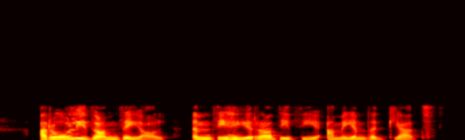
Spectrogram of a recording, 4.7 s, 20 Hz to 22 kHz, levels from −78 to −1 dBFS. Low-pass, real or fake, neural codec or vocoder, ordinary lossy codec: 5.4 kHz; real; none; AAC, 48 kbps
